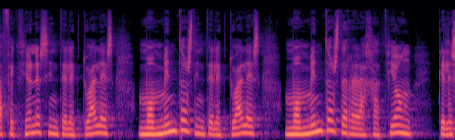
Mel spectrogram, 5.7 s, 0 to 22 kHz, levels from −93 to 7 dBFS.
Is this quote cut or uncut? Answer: cut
